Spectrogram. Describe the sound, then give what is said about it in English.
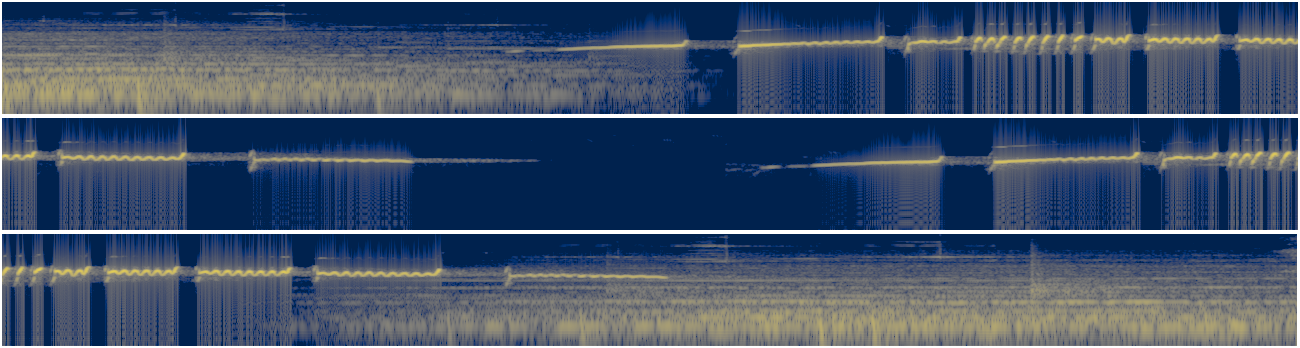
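A curlew, a bird about the size of a female pheasant with mottled brown and grey feathers and a long down-curved bill, calls twice, each a long, bubbling whistle that rises, trills and fades away. A short pause separates the two calls, with a low background rumble before and after. “Curlews are attractive birds, about the same size as a female pheasant, with mottled brown and grey feathers, long bluish legs, and a distinctive long down-curved bill, perfect for hunting for prey in the mud.”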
